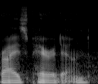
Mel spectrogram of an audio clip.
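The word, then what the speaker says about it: risperidone: this is rar parone you can remember that rise paradon gives rise to a pair of breasts by pronouncing it rise paridon finally we get to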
